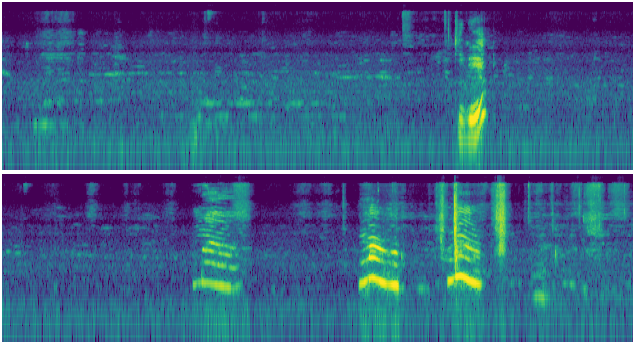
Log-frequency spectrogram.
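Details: Sulking domestic cat heard indoors: one short rising meow, then after a pause three more meows, the last two arched and falling at the end, close together. Brief speech and a low background hum fill the gaps.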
